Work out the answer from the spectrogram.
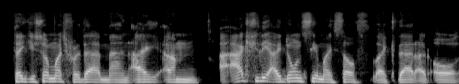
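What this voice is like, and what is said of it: Emotional, choked-up voice. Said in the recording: “Sorry, just getting emotional a little bit right here.”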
